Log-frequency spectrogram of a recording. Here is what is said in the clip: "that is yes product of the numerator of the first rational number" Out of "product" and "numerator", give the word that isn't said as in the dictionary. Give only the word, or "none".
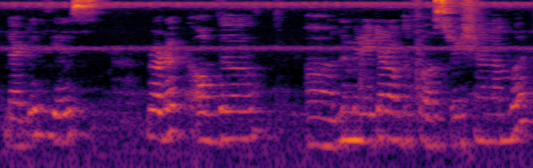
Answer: numerator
